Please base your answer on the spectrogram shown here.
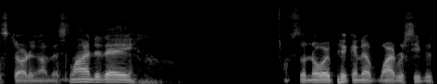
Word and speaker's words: Flournoy: Flournoy. You don't pronounce the R. The R is silent.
